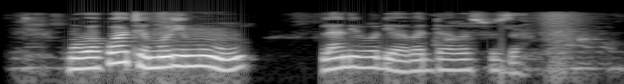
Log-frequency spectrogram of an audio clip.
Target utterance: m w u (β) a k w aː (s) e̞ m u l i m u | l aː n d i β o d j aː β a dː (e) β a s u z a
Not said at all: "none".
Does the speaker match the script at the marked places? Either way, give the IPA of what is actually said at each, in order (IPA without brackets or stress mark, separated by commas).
β, t, a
